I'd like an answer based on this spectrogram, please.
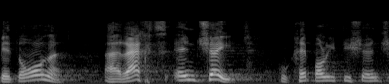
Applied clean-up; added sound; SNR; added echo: none; none; none; none.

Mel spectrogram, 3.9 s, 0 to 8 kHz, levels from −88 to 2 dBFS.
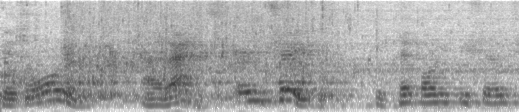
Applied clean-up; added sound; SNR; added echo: none; Toilet flush; 6 dB; reverberation time 0.7 s.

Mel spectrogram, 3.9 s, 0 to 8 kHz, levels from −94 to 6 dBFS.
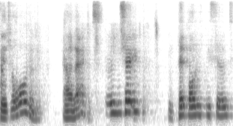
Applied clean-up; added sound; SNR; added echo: neural mask model DeepFilterNet 3.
